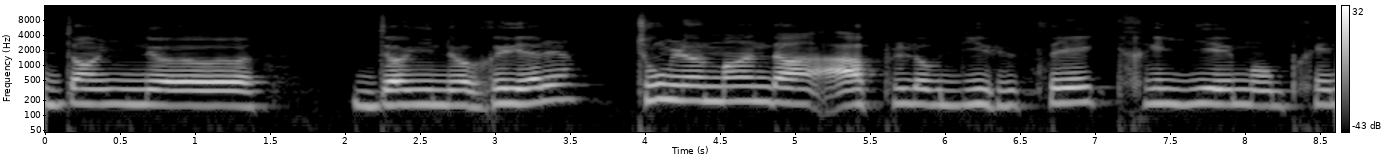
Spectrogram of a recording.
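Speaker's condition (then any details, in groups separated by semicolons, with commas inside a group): Ataxia-telangiectasia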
